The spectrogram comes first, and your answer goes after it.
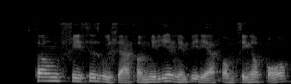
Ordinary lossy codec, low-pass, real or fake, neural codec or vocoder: none; 7.2 kHz; fake; codec, 16 kHz, 4.8 kbps, FACodec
